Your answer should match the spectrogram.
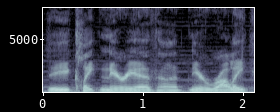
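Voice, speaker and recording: A man's voice: mid-range voice, steady tone, moderate pace, soft background music. An American man hosting a podcast, chatting casually and narrating. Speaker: podcast host.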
